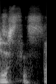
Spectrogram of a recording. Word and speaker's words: Aegisthus: Aegisthus. Is that how you say it? Aegisthus. Yes. Aegisthus.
